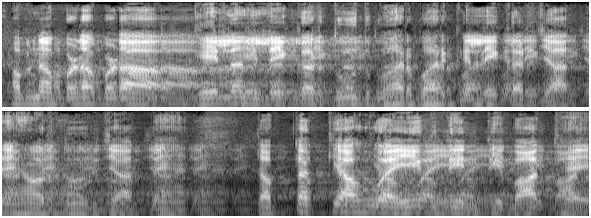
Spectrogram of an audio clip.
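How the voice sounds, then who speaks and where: A man giving a live spiritual discourse, telling homely stories in an animated way before an audience. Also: fairly high pitch. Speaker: spiritual preacher. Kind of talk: live religious discourse with storytelling. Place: large hall with audience. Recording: echoey hall with audience.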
